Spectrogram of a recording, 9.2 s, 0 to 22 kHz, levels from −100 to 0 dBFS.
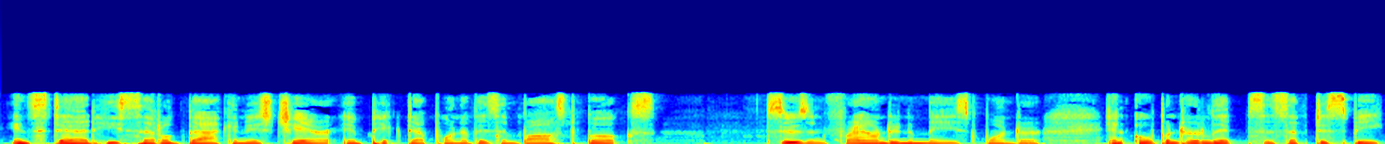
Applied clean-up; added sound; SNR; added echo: none; none; none; none.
